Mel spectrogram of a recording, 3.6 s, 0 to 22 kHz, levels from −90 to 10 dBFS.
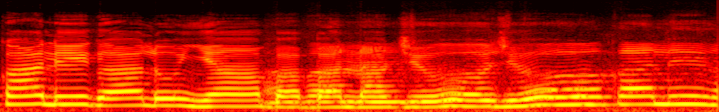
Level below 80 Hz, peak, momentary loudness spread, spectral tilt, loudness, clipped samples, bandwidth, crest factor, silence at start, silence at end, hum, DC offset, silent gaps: -50 dBFS; -6 dBFS; 2 LU; -6.5 dB/octave; -17 LUFS; under 0.1%; 12 kHz; 12 dB; 0 s; 0 s; none; under 0.1%; none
